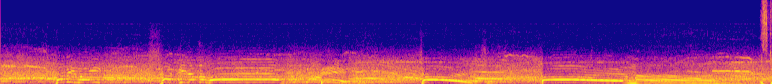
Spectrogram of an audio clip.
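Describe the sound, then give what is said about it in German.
A boxing crowd reacts to the disputed majority-decision loss of Axel Schulz in a world title fight: a loud, dense roar mixing booing and cheering, with long rising and falling shouted tones and whistles cutting through the steady din throughout. “gibt Buhrufe, aber auch Jubel.”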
